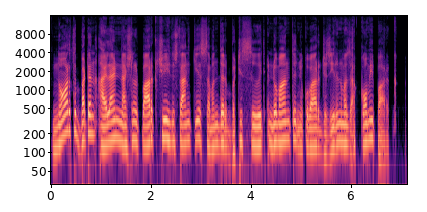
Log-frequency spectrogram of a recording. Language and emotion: Kashmiri, neutral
